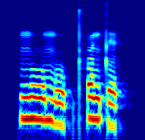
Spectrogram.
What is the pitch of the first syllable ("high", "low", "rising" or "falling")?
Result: high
